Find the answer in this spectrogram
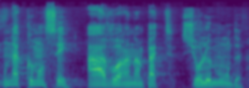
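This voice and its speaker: A man's voice: mid-range voice, a little fast. A male preacher telling a story in a sermon, acting out the dialogue with animation.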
